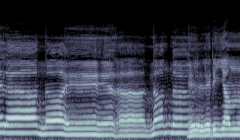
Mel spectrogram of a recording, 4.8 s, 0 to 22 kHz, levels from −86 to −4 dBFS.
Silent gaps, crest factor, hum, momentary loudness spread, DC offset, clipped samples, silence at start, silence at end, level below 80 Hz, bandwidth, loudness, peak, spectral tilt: none; 12 dB; none; 4 LU; under 0.1%; under 0.1%; 0 s; 0 s; -56 dBFS; 10 kHz; -22 LUFS; -8 dBFS; -7 dB/octave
